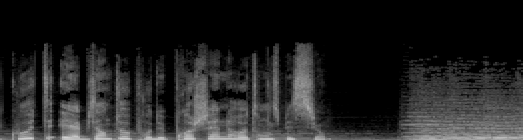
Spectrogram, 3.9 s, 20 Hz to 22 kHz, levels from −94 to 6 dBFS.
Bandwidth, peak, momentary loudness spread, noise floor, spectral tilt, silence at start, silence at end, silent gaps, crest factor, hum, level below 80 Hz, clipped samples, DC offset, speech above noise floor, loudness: 15 kHz; -8 dBFS; 11 LU; -50 dBFS; -5 dB/octave; 0.1 s; 0 s; none; 16 dB; none; -46 dBFS; under 0.1%; under 0.1%; 27 dB; -24 LUFS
